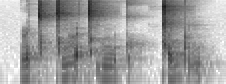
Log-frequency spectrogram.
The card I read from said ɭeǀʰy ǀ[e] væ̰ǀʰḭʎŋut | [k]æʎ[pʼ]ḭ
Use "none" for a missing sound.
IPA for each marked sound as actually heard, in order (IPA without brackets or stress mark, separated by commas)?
i, ǁ, pʼ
